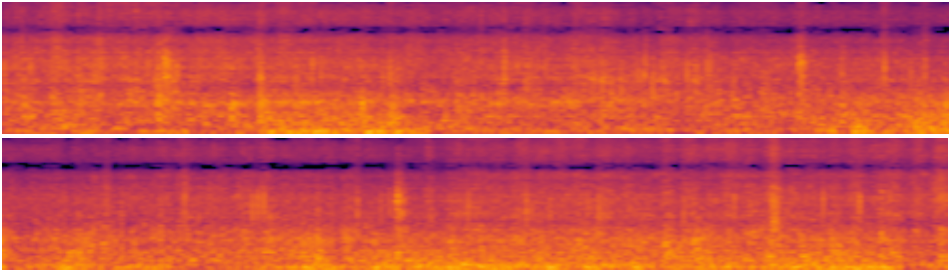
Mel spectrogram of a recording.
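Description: Narrow-gauge train running along the line, heard from on board: a steady rumble and rush with a few sharp clicks.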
